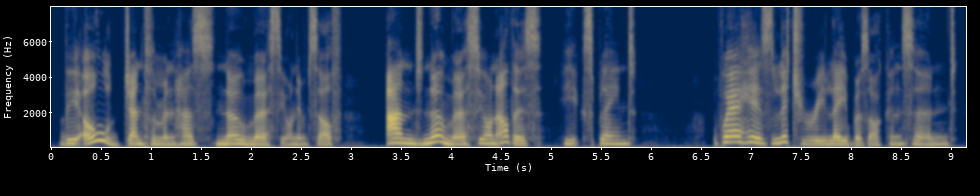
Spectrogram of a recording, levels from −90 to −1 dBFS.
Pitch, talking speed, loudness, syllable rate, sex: 230 Hz, 140 wpm, -21 LUFS, 5.0 syllables/s, female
